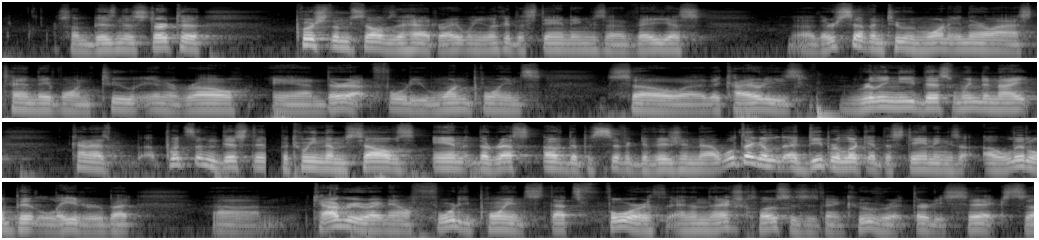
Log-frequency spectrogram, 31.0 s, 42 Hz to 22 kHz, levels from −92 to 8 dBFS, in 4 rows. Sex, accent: male, American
